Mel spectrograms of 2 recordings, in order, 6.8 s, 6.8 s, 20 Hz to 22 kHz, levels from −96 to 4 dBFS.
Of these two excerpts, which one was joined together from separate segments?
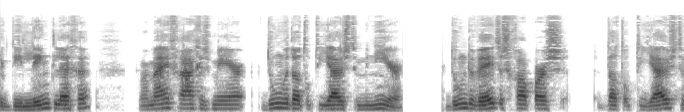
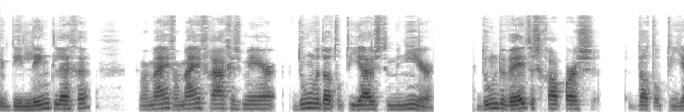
second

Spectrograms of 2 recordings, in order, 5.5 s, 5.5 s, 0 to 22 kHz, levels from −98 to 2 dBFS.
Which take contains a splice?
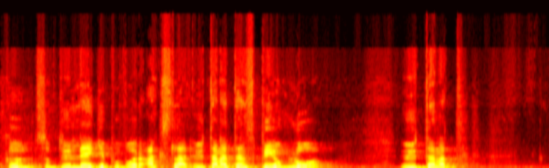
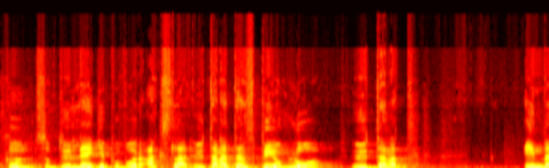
second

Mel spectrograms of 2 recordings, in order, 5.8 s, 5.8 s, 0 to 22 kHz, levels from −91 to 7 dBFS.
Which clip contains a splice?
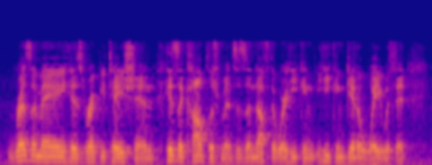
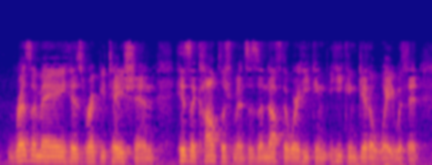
first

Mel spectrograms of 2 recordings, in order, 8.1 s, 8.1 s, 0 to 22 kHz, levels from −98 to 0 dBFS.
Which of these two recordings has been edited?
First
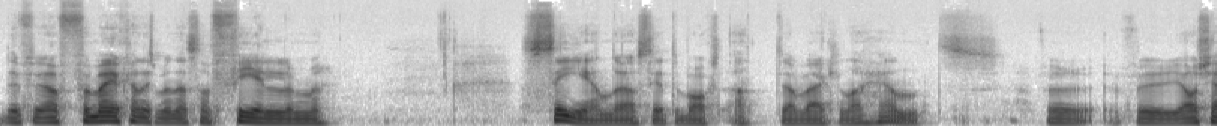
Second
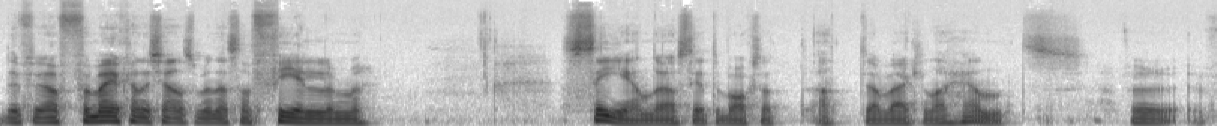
first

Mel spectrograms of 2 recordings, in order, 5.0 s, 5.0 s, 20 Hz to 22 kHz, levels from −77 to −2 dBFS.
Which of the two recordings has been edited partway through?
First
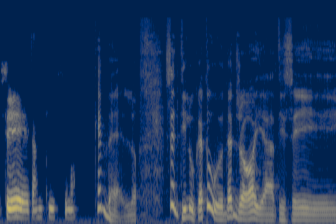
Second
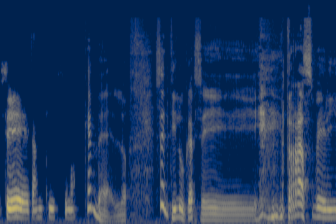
second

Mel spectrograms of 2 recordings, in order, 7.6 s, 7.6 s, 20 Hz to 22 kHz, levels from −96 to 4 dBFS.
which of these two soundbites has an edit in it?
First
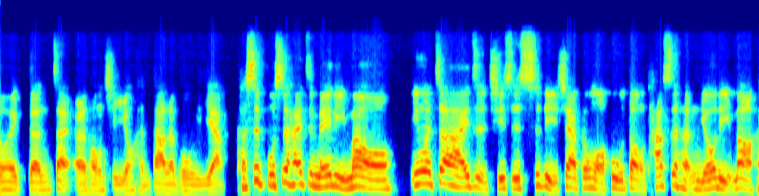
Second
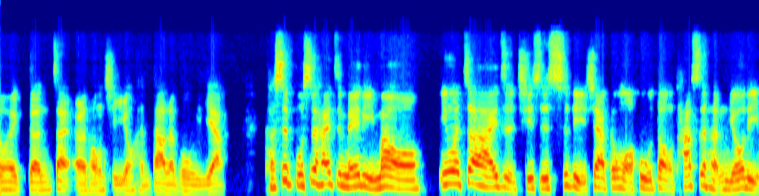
first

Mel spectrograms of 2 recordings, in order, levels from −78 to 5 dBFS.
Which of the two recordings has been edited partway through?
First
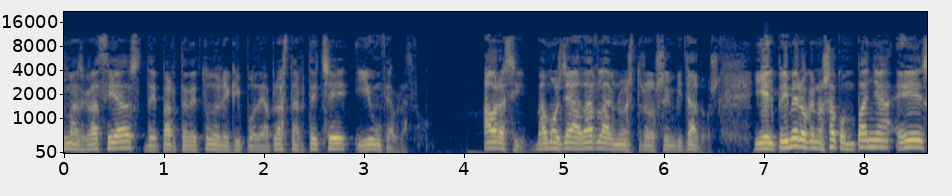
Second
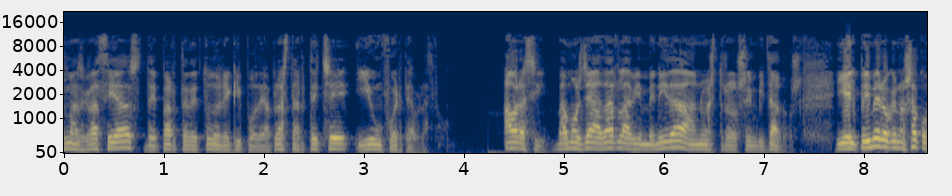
first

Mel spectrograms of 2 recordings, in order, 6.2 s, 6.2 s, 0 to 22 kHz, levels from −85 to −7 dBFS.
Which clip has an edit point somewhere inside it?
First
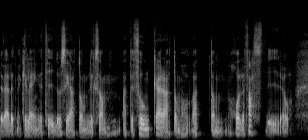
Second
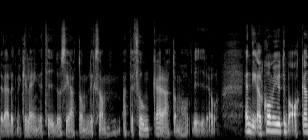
second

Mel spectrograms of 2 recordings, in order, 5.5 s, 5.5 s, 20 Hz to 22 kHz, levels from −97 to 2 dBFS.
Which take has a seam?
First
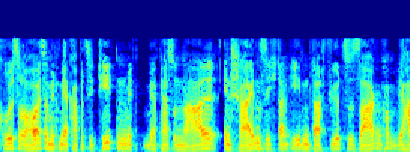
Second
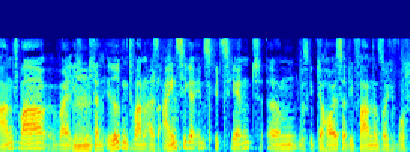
first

